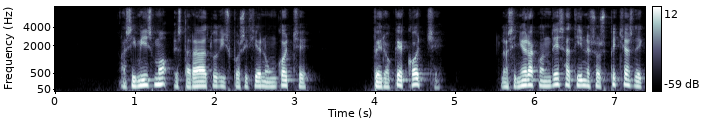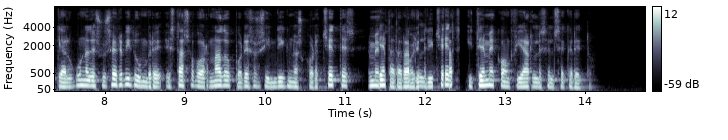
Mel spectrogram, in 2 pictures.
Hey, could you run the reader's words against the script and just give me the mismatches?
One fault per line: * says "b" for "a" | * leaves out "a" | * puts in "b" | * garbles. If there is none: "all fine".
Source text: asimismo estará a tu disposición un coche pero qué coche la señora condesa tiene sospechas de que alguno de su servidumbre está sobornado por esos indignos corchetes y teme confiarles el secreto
* garbles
